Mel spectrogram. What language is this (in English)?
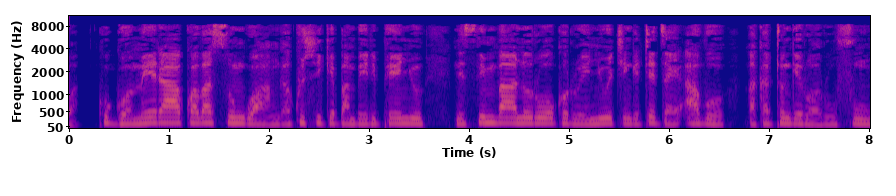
Shona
